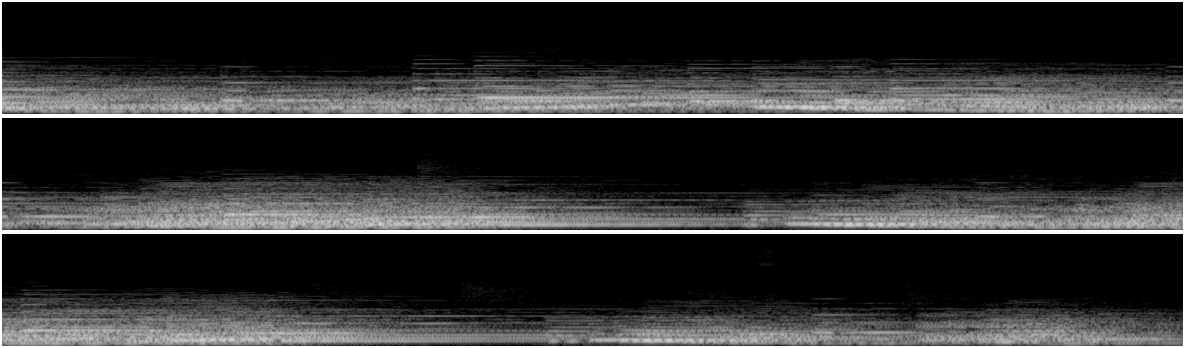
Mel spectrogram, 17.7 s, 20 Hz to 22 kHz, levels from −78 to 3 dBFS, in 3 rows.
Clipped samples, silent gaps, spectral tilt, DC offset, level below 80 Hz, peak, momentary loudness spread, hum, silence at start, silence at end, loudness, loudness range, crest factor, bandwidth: under 0.1%; none; -12 dB/octave; under 0.1%; -54 dBFS; -6 dBFS; 11 LU; none; 0 s; 0 s; -22 LUFS; 4 LU; 16 dB; 3.6 kHz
